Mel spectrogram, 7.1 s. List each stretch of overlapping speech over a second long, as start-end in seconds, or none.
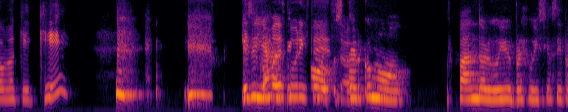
3.0-4.5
